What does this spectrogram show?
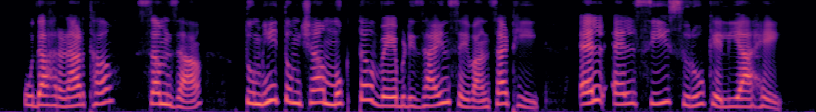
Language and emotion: Marathi, neutral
